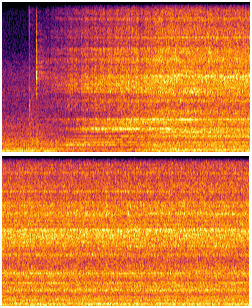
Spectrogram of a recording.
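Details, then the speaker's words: Bryant furnace on its second run with the gas off: a steady high-pitched squeal over the blower whir after rust from the ductwork fell into the fan; owner unsure whether to lube it or replace the inducer motor; squeaking blower motor. "it was a bunch of rust fell down in here from the ductwork and was all within the fan so I don't know if I have to lube it up or swap out the inducer motor to get rid of the squeak but you'll hear it in a second"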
